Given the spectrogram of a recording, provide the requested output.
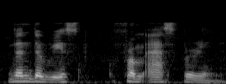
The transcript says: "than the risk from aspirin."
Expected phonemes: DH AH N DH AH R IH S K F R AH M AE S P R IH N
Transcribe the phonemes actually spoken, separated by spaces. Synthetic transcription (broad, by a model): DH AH N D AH R IH S K F R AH M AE S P R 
